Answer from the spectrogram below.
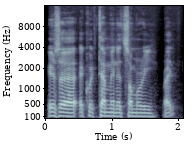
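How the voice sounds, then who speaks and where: A Dutch man from the Netherlands hosts a casual live coding stream, rambling through his plans with viewers, restarting often and using plenty of fillers. His mid-range voice is fast, a little mellow and fairly flat in pitch, with a clean tone from a studio podcast mic.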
